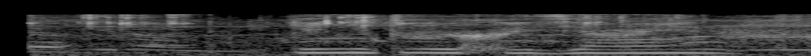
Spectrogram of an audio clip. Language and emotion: Russian, neutral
